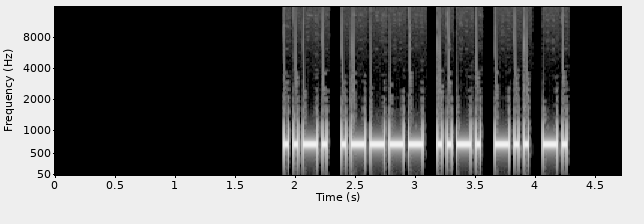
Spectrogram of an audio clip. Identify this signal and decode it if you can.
Morse code, heard as a keyed tone, about 30 wpm, 700 Hz. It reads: F1FDN
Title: DXCC-100 Call Signs - 5 Characters - 30wpm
